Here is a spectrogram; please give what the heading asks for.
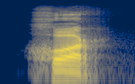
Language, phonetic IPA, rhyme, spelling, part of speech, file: Russian, [xor], -or, хор, noun, Ru-хор.ogg
- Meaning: 1. chorus, choir 2. inflection of хо́ра (xóra): genitive plural 3. inflection of хо́ра (xóra): animate accusative plural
